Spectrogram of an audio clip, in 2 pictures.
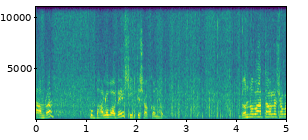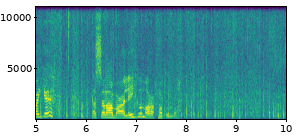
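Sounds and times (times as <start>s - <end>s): rain falling on leaves: 0.0s - 10.0s.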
